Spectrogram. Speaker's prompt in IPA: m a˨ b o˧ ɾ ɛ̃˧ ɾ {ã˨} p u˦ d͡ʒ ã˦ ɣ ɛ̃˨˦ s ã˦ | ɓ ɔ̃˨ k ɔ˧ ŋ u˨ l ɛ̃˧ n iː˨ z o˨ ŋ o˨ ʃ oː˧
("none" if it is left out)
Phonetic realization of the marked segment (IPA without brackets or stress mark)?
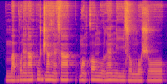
ã˨˦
